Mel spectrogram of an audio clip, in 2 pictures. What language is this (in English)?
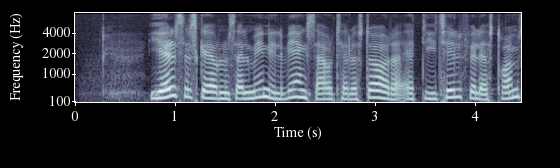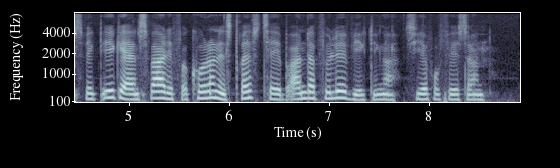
Danish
